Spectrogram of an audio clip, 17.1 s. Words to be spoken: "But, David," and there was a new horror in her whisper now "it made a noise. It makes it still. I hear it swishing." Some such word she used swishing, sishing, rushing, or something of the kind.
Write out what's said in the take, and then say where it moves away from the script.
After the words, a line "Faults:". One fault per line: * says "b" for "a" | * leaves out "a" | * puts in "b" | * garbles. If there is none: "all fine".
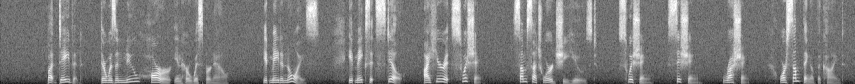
"But, David," there was a new horror in her whisper now "it made a noise. It makes it still. I hear it swishing." Some such word she used swishing, sishing, rushing, or something of the kind.
Faults:
* leaves out "and"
